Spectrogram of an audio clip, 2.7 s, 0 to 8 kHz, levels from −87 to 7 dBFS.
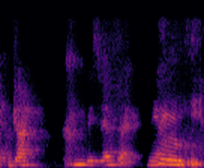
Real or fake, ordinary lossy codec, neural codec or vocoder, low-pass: fake; none; codec, 16 kHz, 1 kbps, X-Codec, HuBERT features, trained on general audio; 7.2 kHz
